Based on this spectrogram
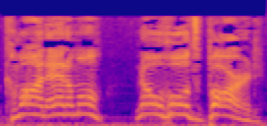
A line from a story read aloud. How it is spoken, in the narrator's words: JBL yelling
